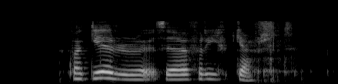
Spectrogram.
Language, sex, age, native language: Icelandic, female, 10, Icelandic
